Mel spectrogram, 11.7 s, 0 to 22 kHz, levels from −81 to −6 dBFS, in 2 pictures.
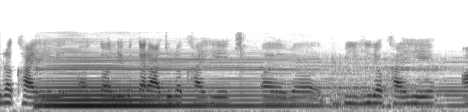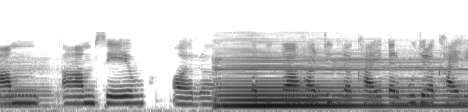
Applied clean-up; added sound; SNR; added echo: none; Bowed string instrument; -4 dB; none.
